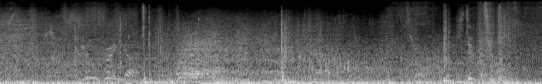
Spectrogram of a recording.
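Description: Confringo fire spell blasts in the wizarding action game Hogwarts Legacy, loud booming impacts and bursts layered over dense, continuous combat noise and music.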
